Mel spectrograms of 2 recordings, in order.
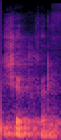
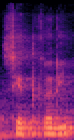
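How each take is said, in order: First: शेतकरी said lower and softer with a final fall; falling tune. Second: शेतकरी said with a rising end, like a first item; rising tune. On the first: Teacher showing the plural to students, low falling tune. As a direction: drop शेतकरी down low and close it off. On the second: Teacher showing the singular to students, rising tune. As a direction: lift the end of शेतकरी as if more follows. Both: Shown as a demonstration. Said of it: "एक शेतकरीच म्हणतो आणि एक शेतकरीच म्हणतो".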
